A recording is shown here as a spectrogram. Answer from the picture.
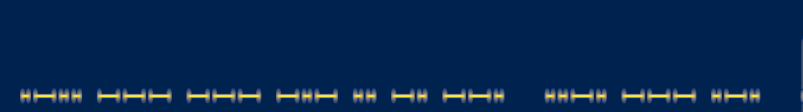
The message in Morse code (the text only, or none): LOOKING FOR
